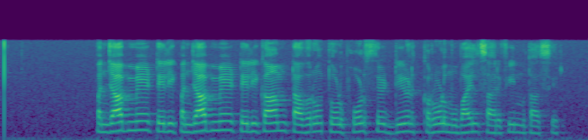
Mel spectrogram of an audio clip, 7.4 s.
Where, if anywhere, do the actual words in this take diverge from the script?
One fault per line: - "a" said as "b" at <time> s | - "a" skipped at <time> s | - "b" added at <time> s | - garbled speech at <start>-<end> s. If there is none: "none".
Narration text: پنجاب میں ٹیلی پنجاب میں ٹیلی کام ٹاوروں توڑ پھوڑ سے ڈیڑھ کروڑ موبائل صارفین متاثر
none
